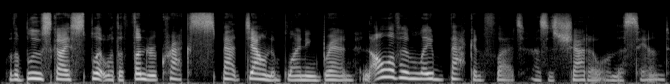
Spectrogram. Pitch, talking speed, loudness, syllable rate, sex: 225 Hz, 250 wpm, -19 LUFS, 4.8 syllables/s, female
